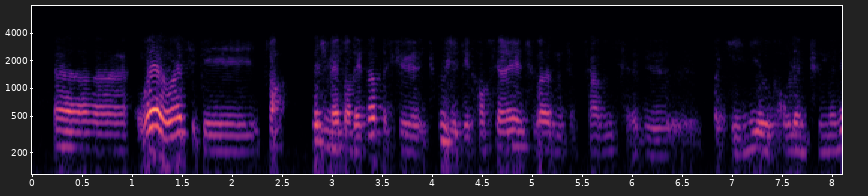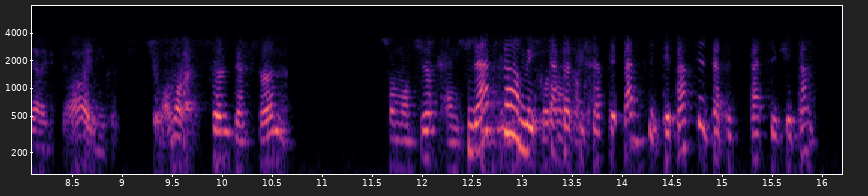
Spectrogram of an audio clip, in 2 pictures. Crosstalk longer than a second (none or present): present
